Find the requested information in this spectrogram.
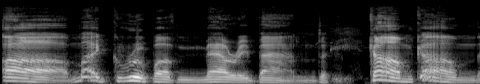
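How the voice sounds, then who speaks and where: A man puts on a character voice at a medium pitch. He talks very slowly, and his pitch swings very widely. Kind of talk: grandiose public oration. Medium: actual play. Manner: showy, overly hearty.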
